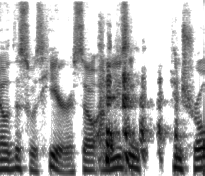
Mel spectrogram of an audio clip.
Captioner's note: laughs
